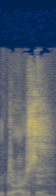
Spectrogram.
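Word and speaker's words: D'Arcy: DRC? Is that how you should pronounce that? – I'm going to say Darcy. – Darcy.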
